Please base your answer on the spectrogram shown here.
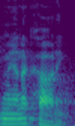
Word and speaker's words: manicotti: a beef and cheese manotti uh we say it right manotti okay manotti we've already um Cooked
